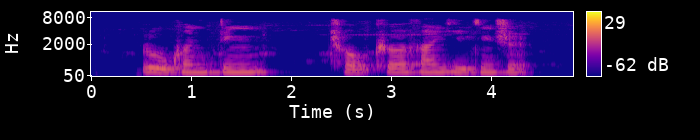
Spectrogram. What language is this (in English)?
Chinese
